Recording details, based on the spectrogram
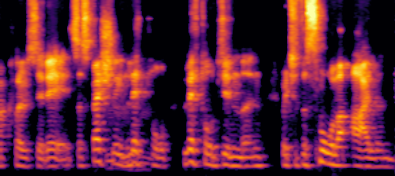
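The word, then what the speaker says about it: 金門: So so this island, it's called in English Kinmen, or it's pronounced Jinmen in Chinese.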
